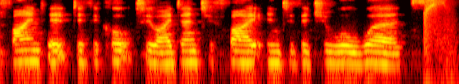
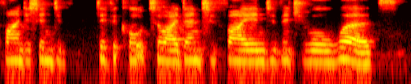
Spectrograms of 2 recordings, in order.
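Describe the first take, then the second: First: Each word is said separately without linking. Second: The words run together in one linked stream. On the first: This is how a non-native speaker says it. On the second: This is how a native speaker says it.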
